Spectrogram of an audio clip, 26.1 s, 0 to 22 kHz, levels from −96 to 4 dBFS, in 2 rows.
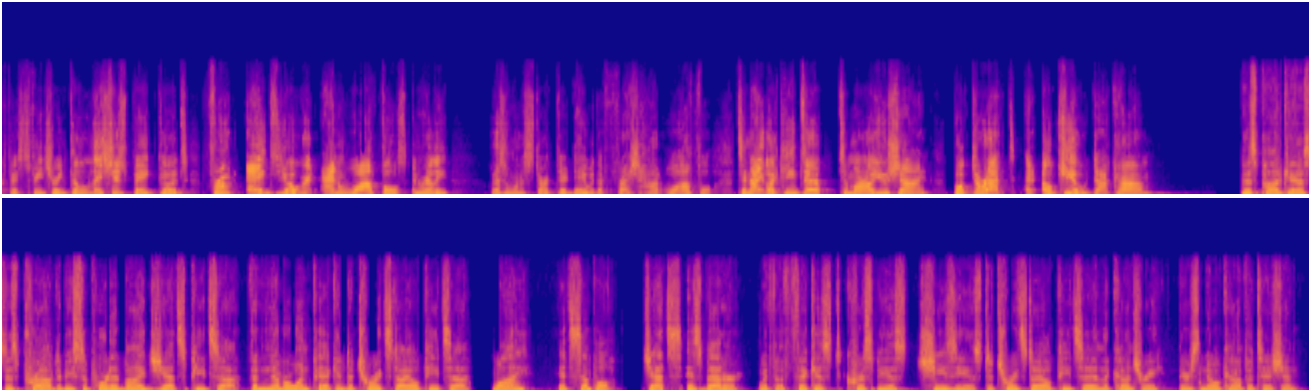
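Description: Speex codec damage runs through the whole speech recording, plainly audible, and consistent with a rate near 22 kbps. The CELP coder has too few bits to rebuild the excitation signal faithfully, so the speech sounds noisy and hoarse, and nothing reaches above 15.4 kHz.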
